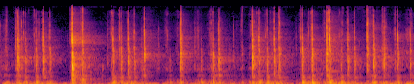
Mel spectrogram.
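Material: Plastic.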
